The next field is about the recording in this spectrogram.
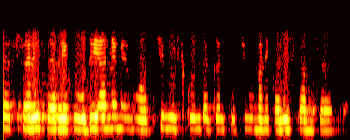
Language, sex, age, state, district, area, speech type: Telugu, female, 18-30, Andhra Pradesh, Chittoor, rural, conversation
